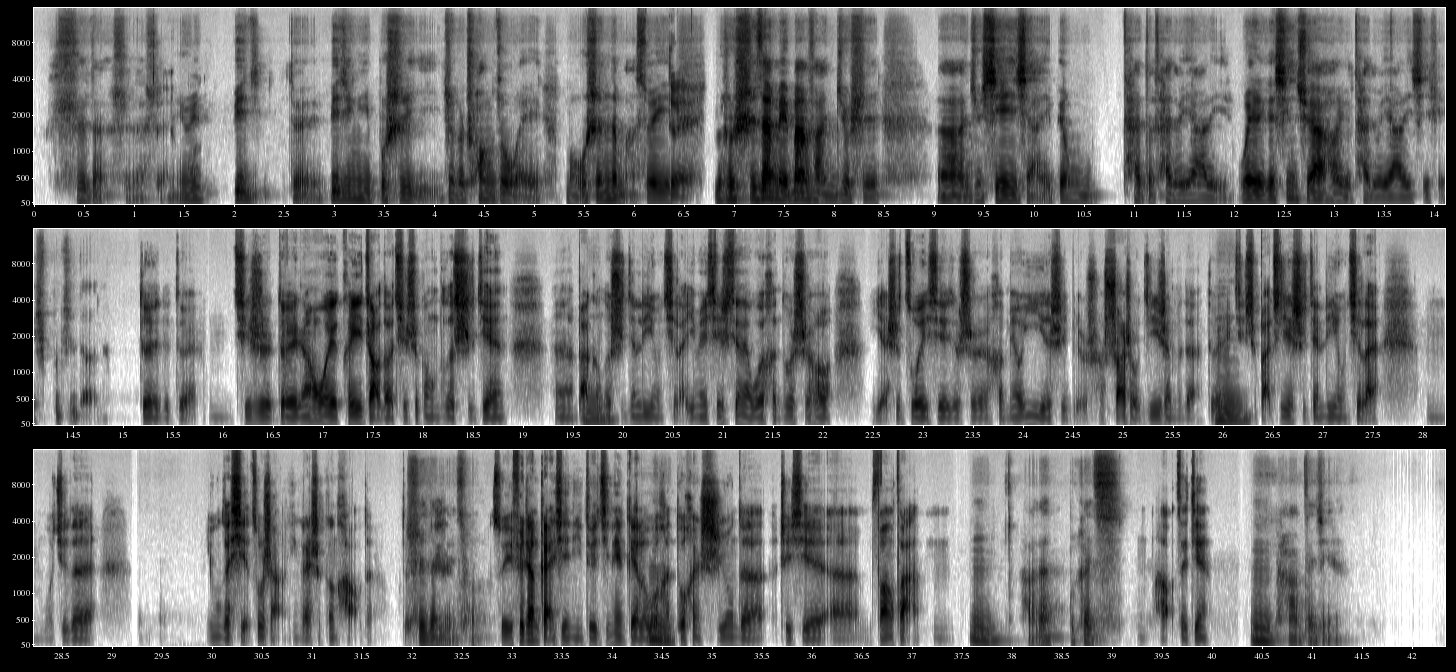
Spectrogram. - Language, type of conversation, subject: Chinese, advice, 如何在工作占满时间的情况下安排固定的创作时间？
- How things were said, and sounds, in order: other background noise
